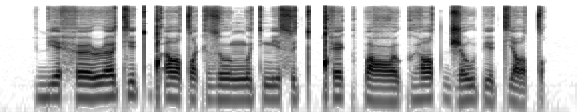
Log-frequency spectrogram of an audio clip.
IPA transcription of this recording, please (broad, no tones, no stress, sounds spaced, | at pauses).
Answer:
bʲ ɛ h œ ɹ ɐ tʲ ɒ tʲ ǃʼ a w tˤ ɐ k z o ŋ o tʲ mʲ ɛ s œ tʲ ǃʰ ɛ k p ɒ ʕ o k ɦ œː tˤ d͡ʒ o w pʲ ɒ tʲ ɛ tˤ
